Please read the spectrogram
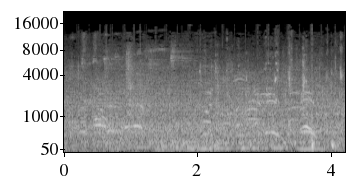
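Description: Basketball being dribbled on a hardwood court, heard as scattered bounces over a steady arena crowd murmur, with faint voices in the background.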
